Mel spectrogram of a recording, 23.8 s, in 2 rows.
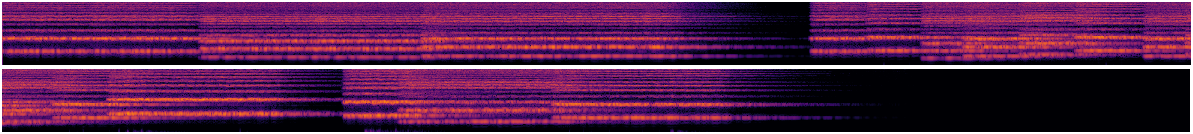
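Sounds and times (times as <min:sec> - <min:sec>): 
soprano singing: 0:00.0 - 0:07.3, 0:08.1 - 0:14.7, 0:15.3 - 0:19.6.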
